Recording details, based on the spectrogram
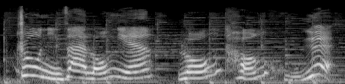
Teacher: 龙 second tone. 腾 second tone means gallop. 虎 third tone means tiger. 跃 fourth tone means leap or jump.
